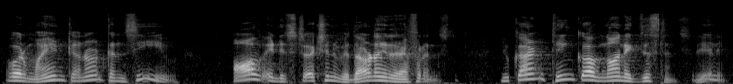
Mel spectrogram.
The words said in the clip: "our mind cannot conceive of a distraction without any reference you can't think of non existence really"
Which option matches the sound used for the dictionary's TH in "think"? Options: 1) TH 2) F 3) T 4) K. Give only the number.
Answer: 3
